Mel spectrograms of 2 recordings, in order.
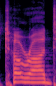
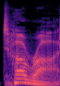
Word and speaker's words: Tyrod: So this was asked and it circulated around Browns practice this week and multiple players have confirmed the pronunciation of the name is Tyrod Taylor. – So this falls into the GIF or JIF argument. It is spelled Tyrod, but it is his name and his mother or father named him, and they said it's Tyrod.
